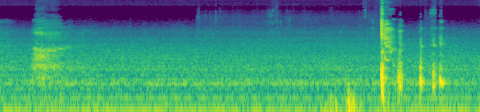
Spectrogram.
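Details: Cough-variant asthma attack: a short run of about four dry, harsh coughs in quick succession after a quiet stretch.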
